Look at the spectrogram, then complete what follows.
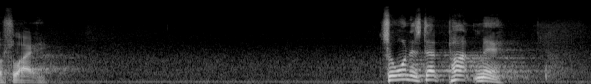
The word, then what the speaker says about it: Padme: Padme, if you pronounce it right, is Padme.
